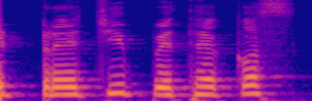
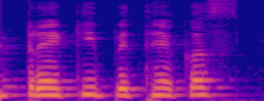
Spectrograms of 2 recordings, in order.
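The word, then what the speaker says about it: Trachypithecus: यूके में इसे ट्रेचिपिथेकस जेई बोलते हैं, अमेरिका में ट्रैकीपिथेकस या ट्रैकीपिथिकस जी बोलते हैं।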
